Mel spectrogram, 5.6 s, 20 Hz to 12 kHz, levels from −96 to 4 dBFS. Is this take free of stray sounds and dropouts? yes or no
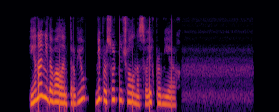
yes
